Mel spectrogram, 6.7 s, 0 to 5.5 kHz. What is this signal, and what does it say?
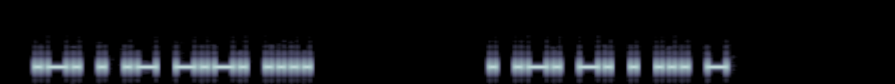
Morse code, heard as a keyed tone, about 25 wpm, 550 Hz. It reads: REACH ERNEST
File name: Ultimate Word List / 25WPM Ultimate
